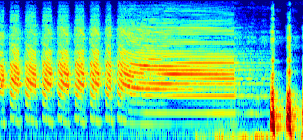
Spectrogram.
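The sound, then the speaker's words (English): An air horn sound effect blares in rapid repeated bursts, then holds one long loud sustained blast before cutting off, followed by a couple of sharp thumping hits. “Hit them with that air horn.”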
